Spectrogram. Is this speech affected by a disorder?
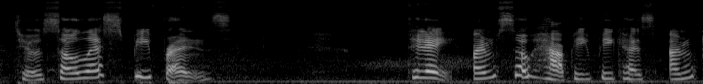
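Yes: cerebral palsy; affects muscles.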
